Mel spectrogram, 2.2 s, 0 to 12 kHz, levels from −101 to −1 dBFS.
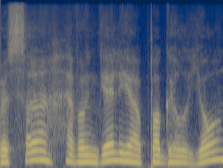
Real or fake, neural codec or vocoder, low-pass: fake; codec, 16 kHz in and 24 kHz out, 0.6 kbps, FocalCodec, streaming, 4096 codes; 10.8 kHz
